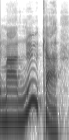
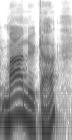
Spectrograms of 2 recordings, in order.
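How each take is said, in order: First: The stress is on a later syllable. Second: The stress is on the first syllable. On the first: This follows how the honey's name is said. "mirroring the pronunciation of the Manuka honey" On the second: This is how most locals say the suburb name. "emphasizing the first syllable of the word"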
